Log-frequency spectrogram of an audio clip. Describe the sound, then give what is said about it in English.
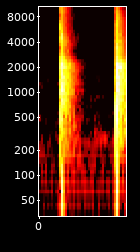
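Two sharp hand claps from a lone clapper, given as mock applause after a quiz answer. They are about half a second apart, each a crisp smack with a short decaying tail, with nothing else heard. “Sorry, that's the sound of one hand clapping”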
